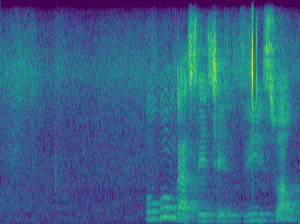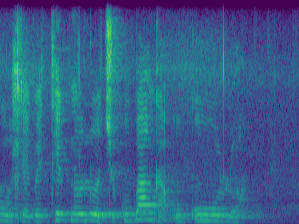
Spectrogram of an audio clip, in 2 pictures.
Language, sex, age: South Ndebele, female, 20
